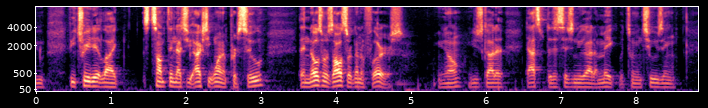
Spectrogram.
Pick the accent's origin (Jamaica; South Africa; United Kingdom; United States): Jamaica; especially because I'm Jamaican.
